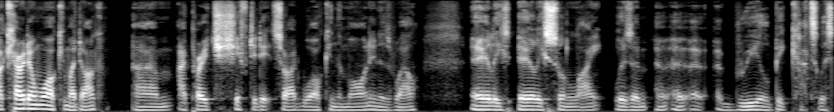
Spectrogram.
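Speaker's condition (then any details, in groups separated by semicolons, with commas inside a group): No condition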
